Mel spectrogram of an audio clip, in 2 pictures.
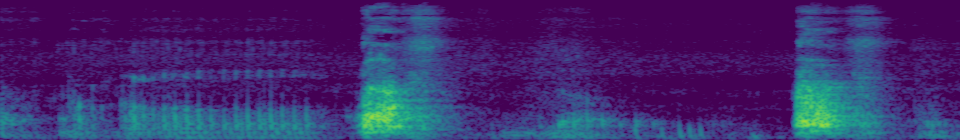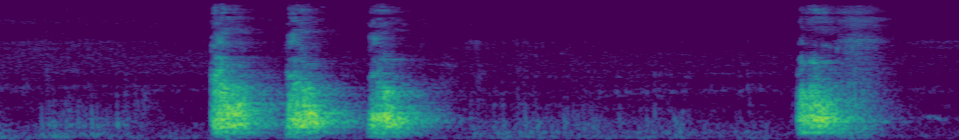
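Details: A bulldog named Junior in New York City barking: loud, sharp single barks and a quick burst of three, spaced a few seconds apart, with low grumbling and growly sounds between them.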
